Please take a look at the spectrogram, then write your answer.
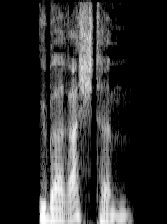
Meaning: strong dative masculine/neuter singular of überrascht
- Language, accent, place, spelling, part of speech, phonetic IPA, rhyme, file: German, Germany, Berlin, überraschtem, adjective, [yːbɐˈʁaʃtəm], -aʃtəm, De-überraschtem.ogg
